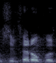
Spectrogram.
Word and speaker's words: Simferopol: Well, how do you pronounce this, Doman? Help me out here. It's Simferopol.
